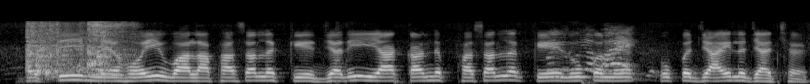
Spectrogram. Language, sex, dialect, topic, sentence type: Maithili, male, Bajjika, agriculture, statement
